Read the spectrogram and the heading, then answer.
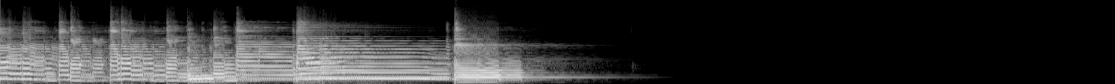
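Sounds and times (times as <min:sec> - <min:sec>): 
country twang music: 0:00.0 - 0:06.2.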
